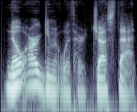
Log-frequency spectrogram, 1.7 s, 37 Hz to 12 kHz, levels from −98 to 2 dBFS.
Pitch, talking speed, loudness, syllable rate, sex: 115 Hz, 175 wpm, -17 LUFS, 5.3 syllables/s, male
